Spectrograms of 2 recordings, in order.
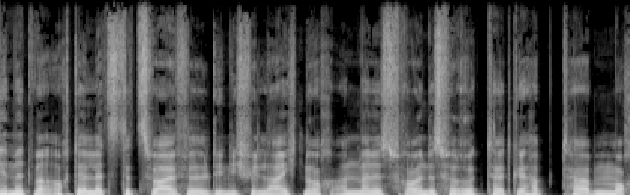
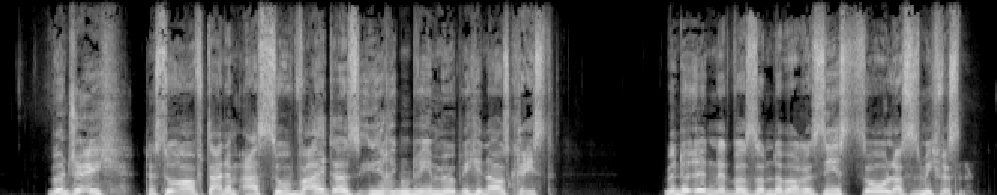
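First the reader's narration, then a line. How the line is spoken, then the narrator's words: Very excited call. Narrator (German): rief Legrand, ersichtlich sehr aufgeregt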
